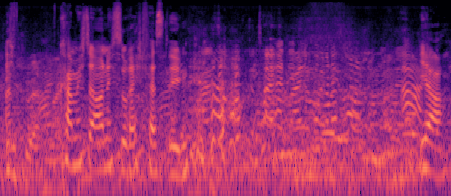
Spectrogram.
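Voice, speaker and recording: Young woman in a loud crowd. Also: mid-range voice, expressive, a little slow. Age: young adult. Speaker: market visitor. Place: crowded Christmas market outdoors at night.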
